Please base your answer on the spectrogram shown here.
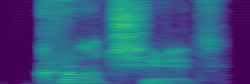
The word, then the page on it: crotchet: British English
